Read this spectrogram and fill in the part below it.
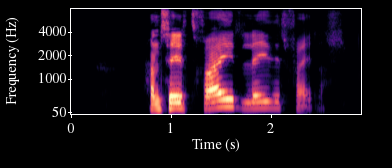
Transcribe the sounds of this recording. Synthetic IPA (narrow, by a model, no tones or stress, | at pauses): hanːseːjɪɾ̥t̪ʰv̥aːjɾleːjðɪɾ̥fa̰ːjɾaɾ̥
